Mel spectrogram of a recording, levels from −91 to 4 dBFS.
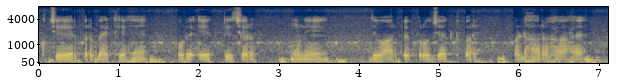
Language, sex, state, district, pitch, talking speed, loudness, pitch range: Hindi, male, Haryana, Rohtak, 110 Hz, 135 wpm, -15 LUFS, 100-115 Hz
